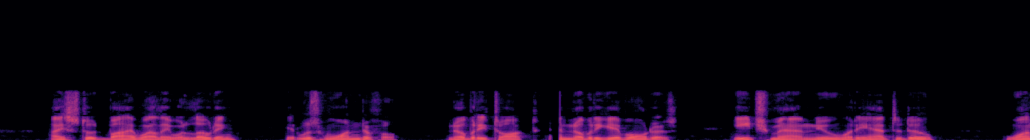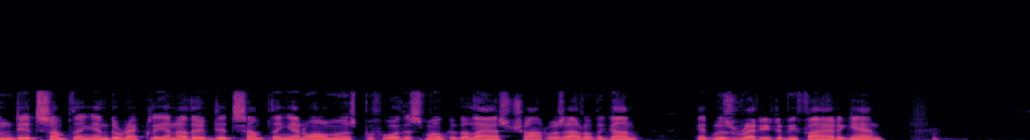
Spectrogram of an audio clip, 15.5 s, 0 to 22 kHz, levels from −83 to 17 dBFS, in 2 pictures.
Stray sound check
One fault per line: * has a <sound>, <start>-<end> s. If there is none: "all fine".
* has a dropout, 4.1-4.2 s
* has a laugh, 14.5-15.0 s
